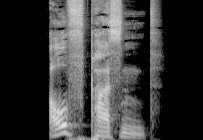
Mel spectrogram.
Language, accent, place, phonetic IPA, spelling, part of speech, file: German, Germany, Berlin, [ˈaʊ̯fˌpasn̩t], aufpassend, verb, De-aufpassend.ogg
- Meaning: present participle of aufpassen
